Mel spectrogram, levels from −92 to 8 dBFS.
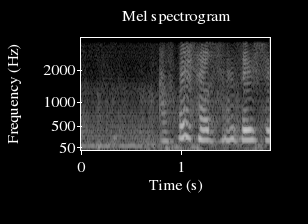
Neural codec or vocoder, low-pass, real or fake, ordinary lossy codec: codec, 16 kHz, 1 kbps, FreqCodec, smaller model; 3.6 kHz; fake; none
